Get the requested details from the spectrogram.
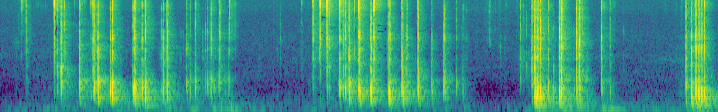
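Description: Long nails scratch across the black pins and handle of a small pink plastic paddle hairbrush, making rapid, dry, clicking scrapes. The scratching comes in four bursts separated by short silences.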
